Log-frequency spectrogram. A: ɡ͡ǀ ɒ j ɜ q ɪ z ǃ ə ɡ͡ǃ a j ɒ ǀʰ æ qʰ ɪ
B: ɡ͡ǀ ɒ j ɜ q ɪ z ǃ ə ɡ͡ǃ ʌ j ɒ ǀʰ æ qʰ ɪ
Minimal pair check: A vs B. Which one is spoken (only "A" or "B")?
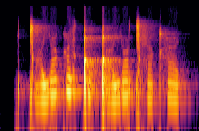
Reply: B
